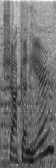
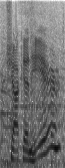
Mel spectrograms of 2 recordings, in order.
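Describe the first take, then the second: No difference in how they are said.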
